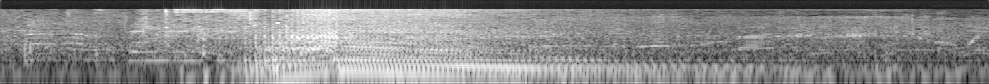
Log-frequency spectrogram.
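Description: A motorcycle engine roars and revs up, then fades.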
